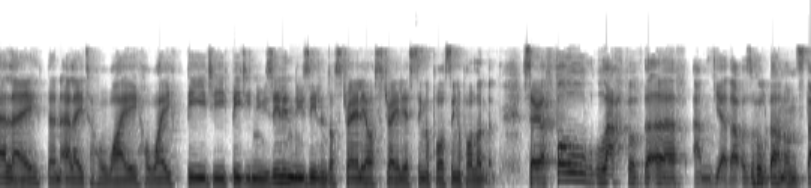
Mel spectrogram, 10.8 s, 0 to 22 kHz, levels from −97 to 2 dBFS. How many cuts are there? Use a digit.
0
